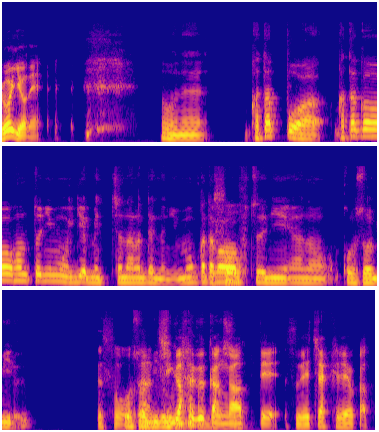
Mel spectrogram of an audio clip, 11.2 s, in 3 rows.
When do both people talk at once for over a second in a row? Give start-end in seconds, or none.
8.7-10.0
